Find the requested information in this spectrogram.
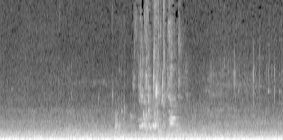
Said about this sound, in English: Let's rinse out our cups a little bit before we pour another one.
